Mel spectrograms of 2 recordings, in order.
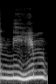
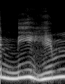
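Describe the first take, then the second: First: نہم with the final m closed at once, no hum; short, unstretched نہم; correct short reading. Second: نہم with the final m held too long in a hum; wrongly stretched نہم; drawn-out wrong reading. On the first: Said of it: "میں نے نہم پڑھا". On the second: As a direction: linger on the closing m of نہم. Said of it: "میں نے نہیں پڑھا". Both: Shown as a demonstration.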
